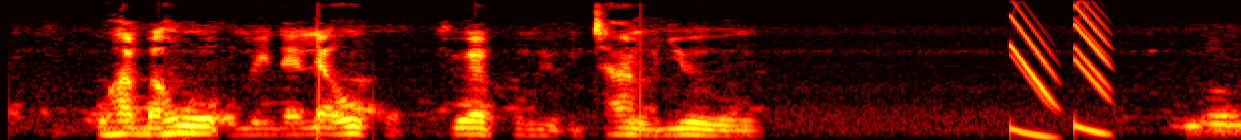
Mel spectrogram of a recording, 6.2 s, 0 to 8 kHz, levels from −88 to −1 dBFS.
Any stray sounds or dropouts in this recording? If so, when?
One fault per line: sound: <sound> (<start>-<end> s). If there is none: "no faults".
sound: chirp (5.0-5.6 s)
